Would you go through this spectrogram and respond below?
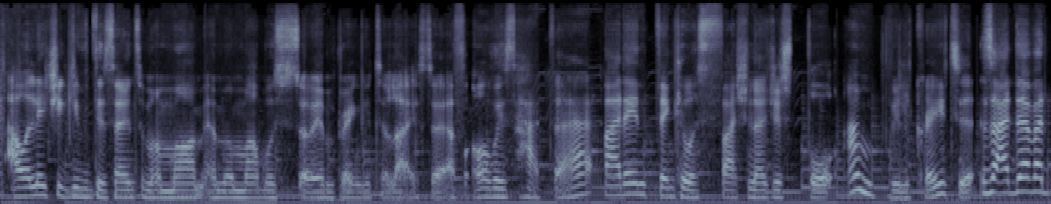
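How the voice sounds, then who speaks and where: A woman in her thirties from Ghana, a guest in a casual interview, talking in a reflective way with sudden jumps in pitch. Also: gravelly.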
